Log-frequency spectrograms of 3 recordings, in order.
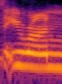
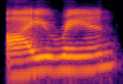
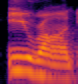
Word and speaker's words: Iran: it a compound word it's actually one word and it's with an E it's like eron even though it's written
